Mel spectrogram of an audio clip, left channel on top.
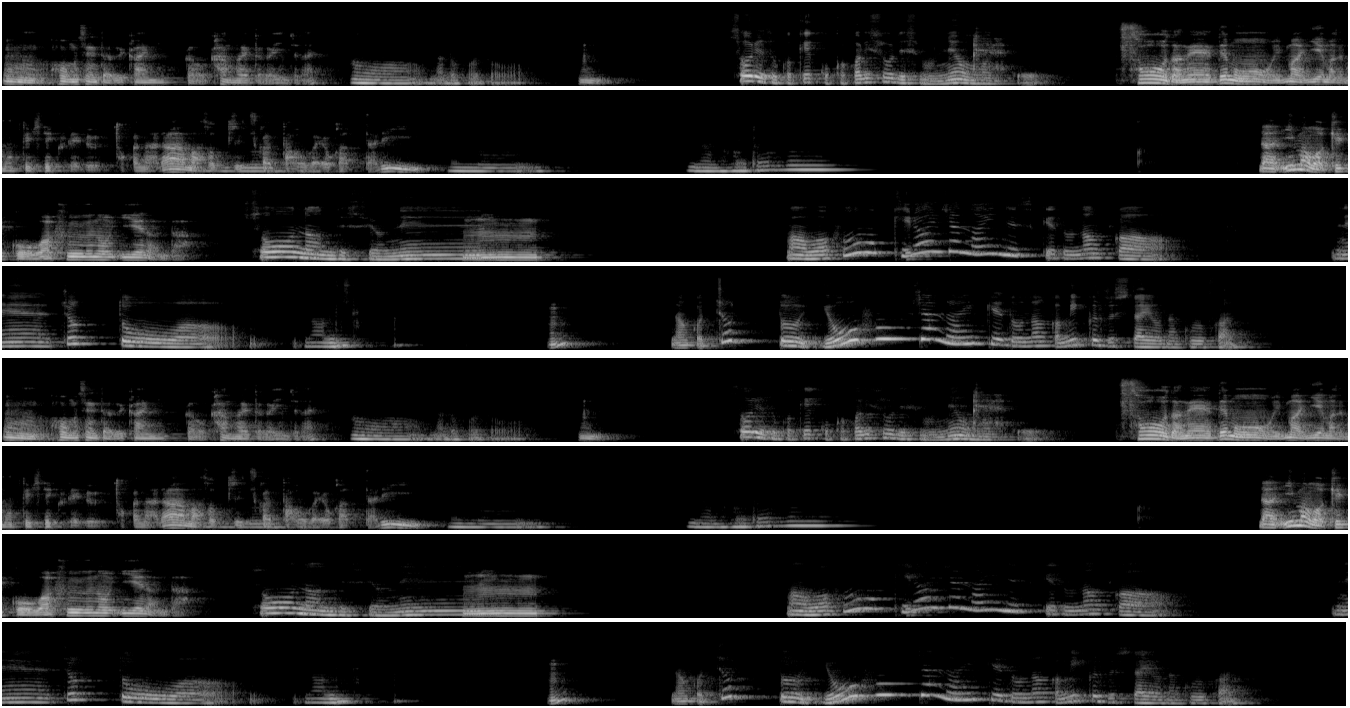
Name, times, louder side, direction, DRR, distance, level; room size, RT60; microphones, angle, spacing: voice 1, 0.0-3.1 5.8-6.0 9.7-9.8 11.2-17.7 26.0-28.8 31.5-32.3 45.8-46.0, equal, ahead, 7 dB, 0.4 m, -26 dB
voice 2, 3.5-5.2 7.3-10.4 15.4-16.7 17.9-18.9 20.3-21.9 29.4-31.7 34.8-38.6 40.2-41.2 41.6-42.9 43.4-43.8 47.1-47.7 48.2-52.7, left 3 dB, 60° left, 11 dB, 0.8 m, -29 dB
8.7 x 7.3 x 5.1 m, 0.73 s
head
